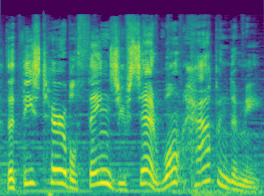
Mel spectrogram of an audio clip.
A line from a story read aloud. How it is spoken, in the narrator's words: Simon exclaimed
